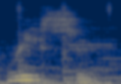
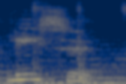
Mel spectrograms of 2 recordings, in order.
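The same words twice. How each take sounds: First: The r is a heavy English-style r. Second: The r is a light Japanese tap. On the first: The speaker calls it wrong. "not risu" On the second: The speaker calls it right. "this is risu"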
